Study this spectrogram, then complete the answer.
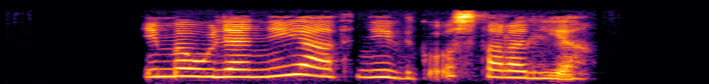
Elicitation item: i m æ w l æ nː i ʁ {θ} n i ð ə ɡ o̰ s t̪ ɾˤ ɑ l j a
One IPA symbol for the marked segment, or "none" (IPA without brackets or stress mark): θ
